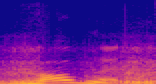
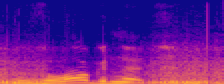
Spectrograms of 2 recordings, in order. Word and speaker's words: Volgnit: matter about mispronunciation, but I've often been called by other moto vloggers Vlognit. I've also been called Volgnite. but there's no E on the end, people.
